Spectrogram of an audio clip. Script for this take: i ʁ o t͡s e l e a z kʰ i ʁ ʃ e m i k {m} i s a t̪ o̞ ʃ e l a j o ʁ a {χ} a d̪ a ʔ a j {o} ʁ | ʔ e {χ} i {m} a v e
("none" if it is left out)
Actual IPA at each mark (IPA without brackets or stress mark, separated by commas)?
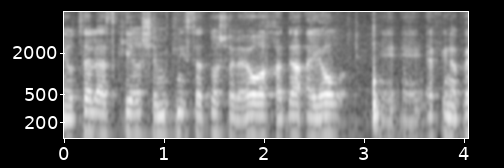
n, χ, o, f, n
